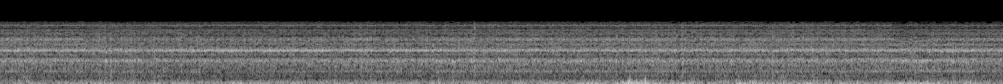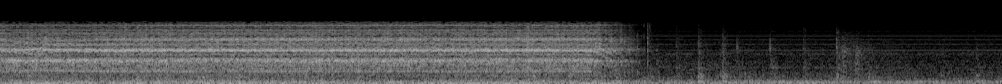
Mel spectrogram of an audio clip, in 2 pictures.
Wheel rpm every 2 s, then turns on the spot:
160, 160, 160, 160, 160, 160, 160, 160, 20, 0.
none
